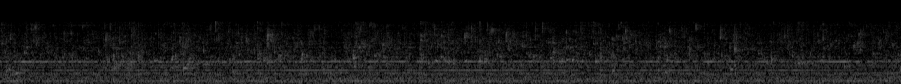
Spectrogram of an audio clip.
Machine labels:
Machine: pump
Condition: normal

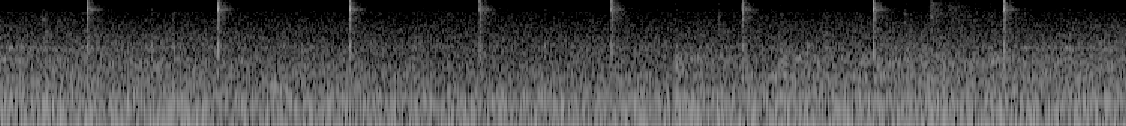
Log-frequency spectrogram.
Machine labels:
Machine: valve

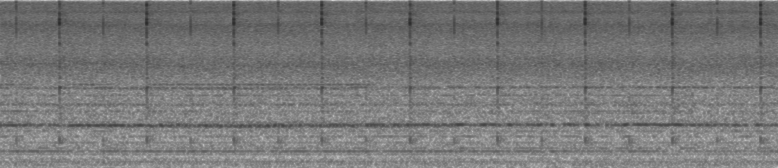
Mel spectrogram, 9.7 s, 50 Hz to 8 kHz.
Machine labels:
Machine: valve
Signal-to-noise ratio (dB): -6 dB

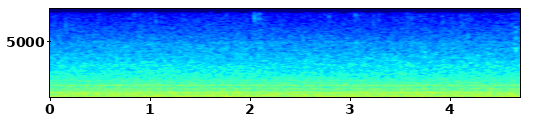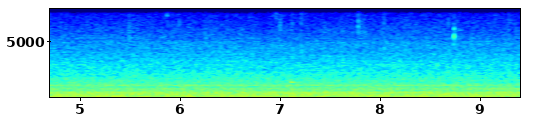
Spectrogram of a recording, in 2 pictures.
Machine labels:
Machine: pump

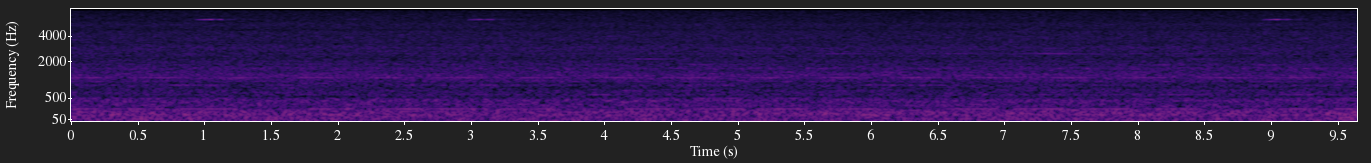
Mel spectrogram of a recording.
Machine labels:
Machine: slide rail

